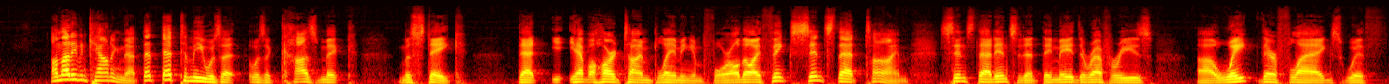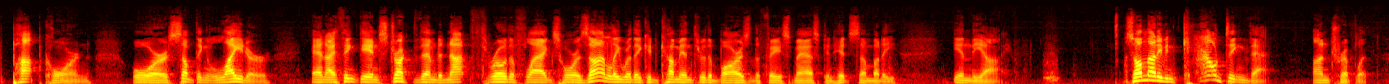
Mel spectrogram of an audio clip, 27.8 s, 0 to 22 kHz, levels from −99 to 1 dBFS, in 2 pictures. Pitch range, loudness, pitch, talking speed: 95-125 Hz, -28 LUFS, 110 Hz, 180 wpm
